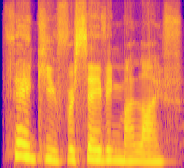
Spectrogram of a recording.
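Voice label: thank, english female; XBOX; civ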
